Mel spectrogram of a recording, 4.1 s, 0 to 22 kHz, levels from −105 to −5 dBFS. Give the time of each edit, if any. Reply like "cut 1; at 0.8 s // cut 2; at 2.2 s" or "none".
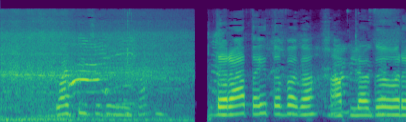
cut 1; at 1.9 s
